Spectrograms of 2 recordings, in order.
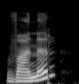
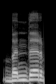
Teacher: व बोलते समय होंठ पूरी तरह नहीं मिलते। जबकि ब बोलते समय मिलते हैं।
